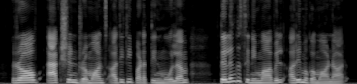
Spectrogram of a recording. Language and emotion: Tamil, neutral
